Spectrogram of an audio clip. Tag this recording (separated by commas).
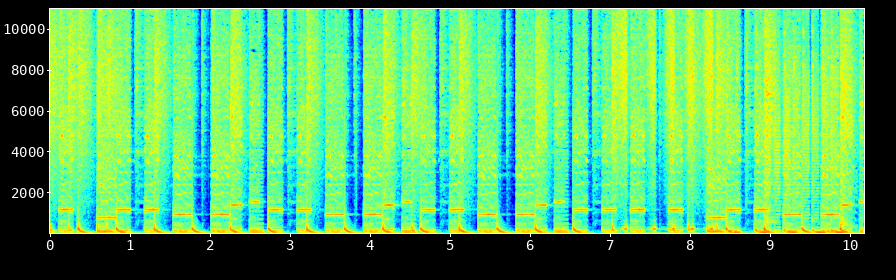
Music, Techno, Electronic music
